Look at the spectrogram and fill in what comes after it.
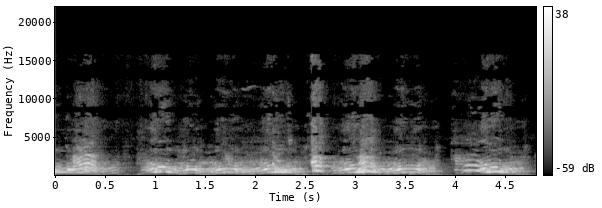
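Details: Redbone Coonhounds, a pack of five named Bo, Luke, Lulu, Cooter and Jesse, treeing a chipmunk in an oak tree; long wavering bay-howls overlap in a continuous chorus, with brief gaps between drawn-out, tonal, bending cries.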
